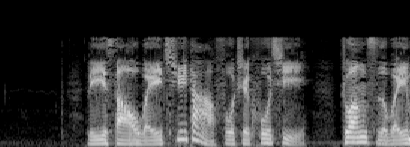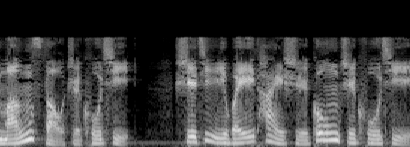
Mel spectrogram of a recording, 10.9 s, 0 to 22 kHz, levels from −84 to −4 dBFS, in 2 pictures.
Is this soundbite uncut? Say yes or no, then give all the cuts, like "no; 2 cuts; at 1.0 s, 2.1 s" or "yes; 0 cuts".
yes; 0 cuts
